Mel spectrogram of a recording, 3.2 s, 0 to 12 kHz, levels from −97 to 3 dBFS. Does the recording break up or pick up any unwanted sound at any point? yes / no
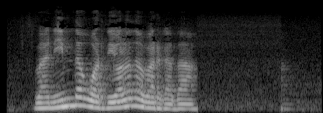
no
